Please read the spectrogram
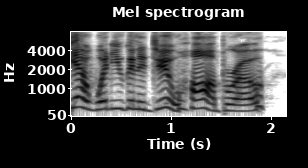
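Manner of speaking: very loud, thuggish, street-tough taunting voice. Retelling a woman getting in people's faces: imitating Renee talking like a thug. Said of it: "talking like".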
